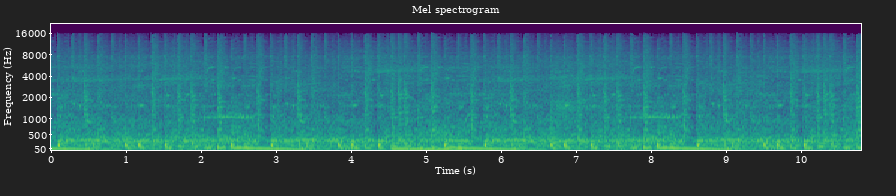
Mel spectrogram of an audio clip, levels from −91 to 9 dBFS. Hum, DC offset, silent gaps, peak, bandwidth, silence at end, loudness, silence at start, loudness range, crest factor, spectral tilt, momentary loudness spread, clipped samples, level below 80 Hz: none; under 0.1%; none; 0 dBFS; 16.5 kHz; 0 s; -18 LUFS; 0 s; 1 LU; 16 dB; -5.5 dB/octave; 3 LU; under 0.1%; -22 dBFS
